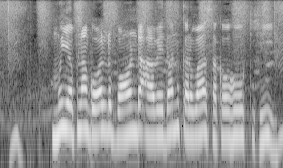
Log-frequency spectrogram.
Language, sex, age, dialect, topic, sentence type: Magahi, male, 18-24, Northeastern/Surjapuri, banking, question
